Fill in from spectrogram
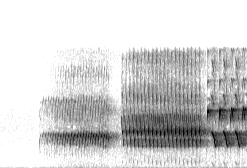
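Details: Canary training song fragment: a steady high buzzy note, then a dense rapid trill and quick pulsed chirps.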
